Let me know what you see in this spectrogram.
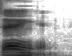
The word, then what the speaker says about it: Angen: He mispronounced her name so many times even the judge said something to him, like, is it Ingen or Angen? And he's like, oh, yeah, it's Angen.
